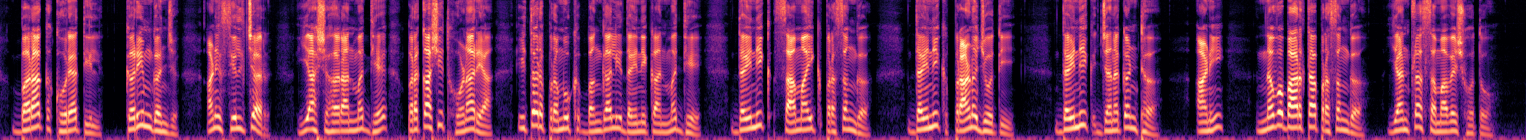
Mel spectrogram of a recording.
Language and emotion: Marathi, neutral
